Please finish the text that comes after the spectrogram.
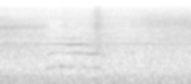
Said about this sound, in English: Cat doesn't like it. Well, nobody asked the cat.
